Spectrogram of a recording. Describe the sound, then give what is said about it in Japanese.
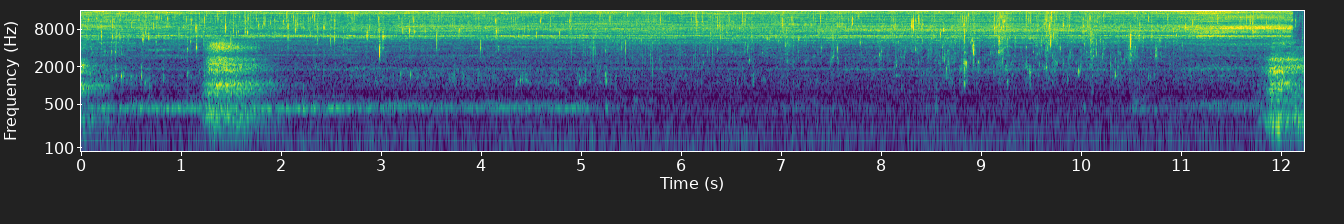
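Running water rinses soap foam off in a faint, steady wash of hiss with a few soft drips and splashes throughout. “しっかり水で泡を洗い流して”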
